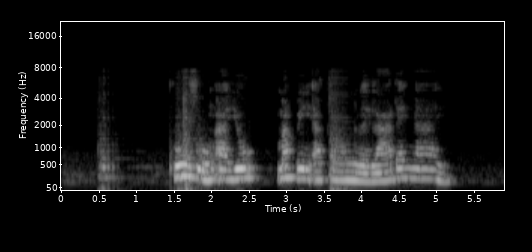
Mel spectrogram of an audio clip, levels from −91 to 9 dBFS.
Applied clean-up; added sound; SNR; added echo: neural separator model SepFormer DNS4.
